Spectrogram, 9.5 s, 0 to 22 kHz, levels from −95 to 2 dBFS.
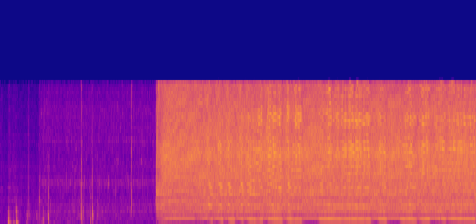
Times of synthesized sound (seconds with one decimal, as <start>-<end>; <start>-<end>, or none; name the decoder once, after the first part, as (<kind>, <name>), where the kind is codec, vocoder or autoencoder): none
